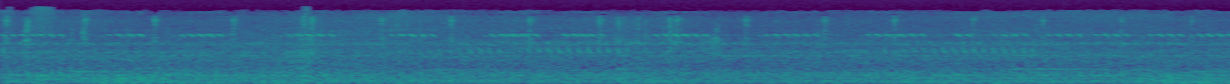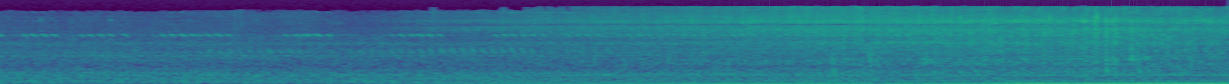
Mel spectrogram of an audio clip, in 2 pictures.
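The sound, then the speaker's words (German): A car's engine rumbles steadily from inside the vehicle as four people drive home in the evening, with road noise throughout and a faint repeating high beep, the low drone growing louder toward the end. No one speaks. “Und während die vier nach Hause fahren, sind sie alle sehr schweigsam und aufgeregt.”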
